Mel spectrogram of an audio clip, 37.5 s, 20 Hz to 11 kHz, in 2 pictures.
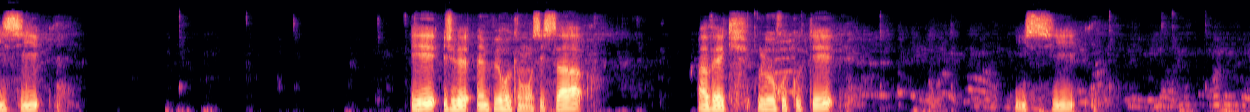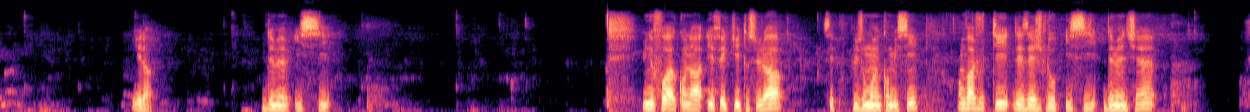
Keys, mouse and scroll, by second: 0.4 click, 3.0 z, 3.6 Tab, 4.2 scroll down 2, 4.4-6.2 middle drag, 6.2 KP_7, 8.3 z, 9.0 scroll up 1, 9.2 Tab, 9.7-10.0 ctrl+scroll up 2, 11.2 right click, 11.4 b, 14.3 click, 17.4 right click, 17.7 b, 19.9 click, 22.1 right click, 22.4 b, 24.2 click, 25.8 z, 26.3 Tab, 26.5 scroll down 2, 26.7-29.1 middle drag, 29.1-29.5 shift+scroll up 1, 29.5-32.6 middle drag, 32.7 Tab, 33.1 middle click, 34.0 ctrl+r.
